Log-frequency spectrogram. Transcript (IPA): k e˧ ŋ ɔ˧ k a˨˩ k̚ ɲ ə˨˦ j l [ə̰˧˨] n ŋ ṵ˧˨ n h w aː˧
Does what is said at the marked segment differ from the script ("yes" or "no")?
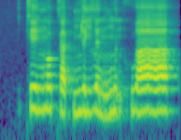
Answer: yes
